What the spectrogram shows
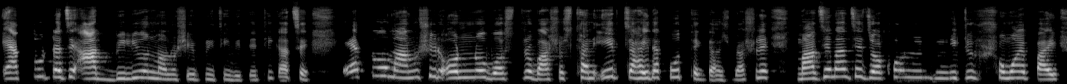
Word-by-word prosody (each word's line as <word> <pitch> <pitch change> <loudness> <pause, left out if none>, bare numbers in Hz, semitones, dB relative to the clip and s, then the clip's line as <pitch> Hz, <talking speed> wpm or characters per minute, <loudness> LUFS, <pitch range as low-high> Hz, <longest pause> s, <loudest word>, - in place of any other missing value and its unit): এতটা 340 +3 -1
যে 335 - +3 0.2
৮ 270 0 +8 0.2
বিলিয়ন 295 +4 -1
মানুষ 235 -2 -4
এই 240 - -6
পৃথিবীতে, 215 -3 -10
ঠিক 295 - -15
আছে? - - -1 0.5
এত 335 +1 -13 0.3
মানুষের 315 +4 +1 0.2
অন্ন, 315 +1 +3 0.2
বস্ত্র, 260 +3 -2 0.2
বাসস্থানের 280 +5 0
এর 360 - -1
চাহিদা 295 +1 +4
কোত্থেকে 330 -9 -4
আসবে? 215 +1 -9
আসলে 315 +6 -1 0.4
মাঝে, 275 +7 +3
মাঝে 360 0 +1 0.2
যখন 290 +4 -2 0.5
একটু 295 +2 -7 0.3
সময় 300 0 +2
পাই, 230 -1 +4
290 Hz, 140 wpm, -24 LUFS, 255-320 Hz, 0.5 s, ৮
